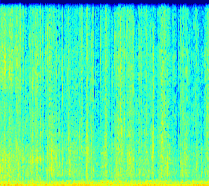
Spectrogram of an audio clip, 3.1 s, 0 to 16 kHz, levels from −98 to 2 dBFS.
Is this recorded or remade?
recorded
